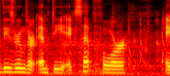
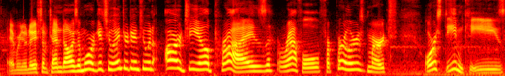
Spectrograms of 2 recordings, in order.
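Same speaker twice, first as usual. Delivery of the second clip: big event-announcer voice, loud and raised; 5 semitones higher, 6 dB louder than usual. Streamer announces the donation raffle, big announcer voice. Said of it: "I gotta get my like my big announcer voice back".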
